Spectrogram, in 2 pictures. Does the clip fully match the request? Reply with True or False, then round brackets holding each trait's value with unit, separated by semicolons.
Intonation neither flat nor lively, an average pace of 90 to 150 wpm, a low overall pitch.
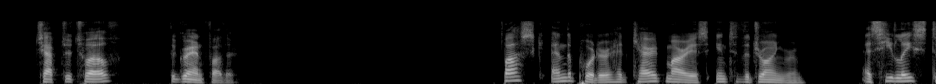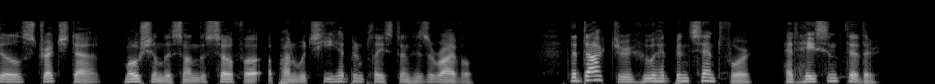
True (5.0 semitones; 140 wpm; 120 Hz)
